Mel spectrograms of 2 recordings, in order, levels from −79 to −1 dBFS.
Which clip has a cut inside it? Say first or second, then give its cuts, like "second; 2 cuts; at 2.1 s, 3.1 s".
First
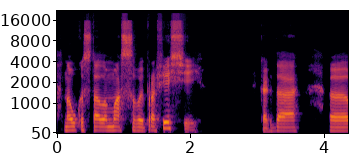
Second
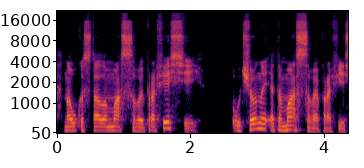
second; 1 cut; at 2.6 s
